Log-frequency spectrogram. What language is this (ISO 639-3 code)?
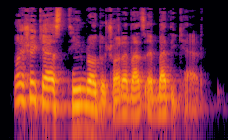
fas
